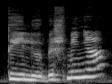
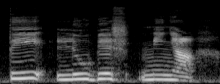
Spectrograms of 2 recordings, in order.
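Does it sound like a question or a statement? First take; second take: question; statement. First: It has question intonation. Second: It has flat statement intonation.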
